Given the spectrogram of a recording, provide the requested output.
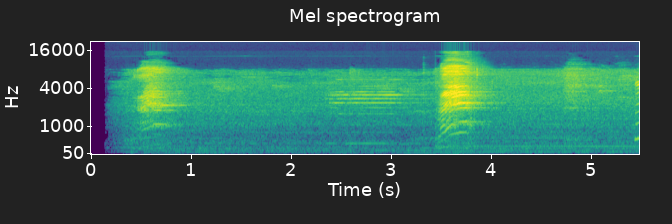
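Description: Kittens give thin, high-pitched meows, two clear cries a few seconds apart.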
